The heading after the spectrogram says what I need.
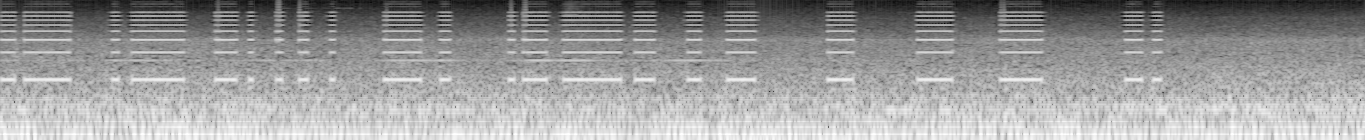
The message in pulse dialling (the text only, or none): none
